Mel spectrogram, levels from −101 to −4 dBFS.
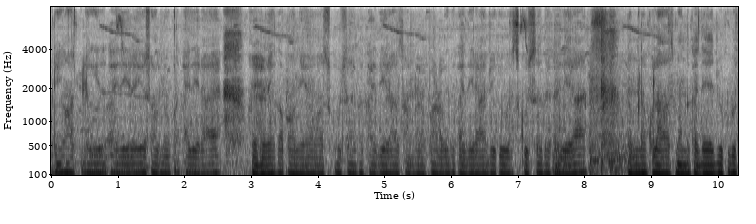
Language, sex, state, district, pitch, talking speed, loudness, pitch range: Hindi, male, Chhattisgarh, Korba, 105 Hz, 245 wpm, -19 LUFS, 105-110 Hz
